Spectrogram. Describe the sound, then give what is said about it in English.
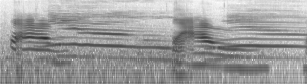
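A cat meows twice, fairly loud: a long, drawn-out wail, then a second cry with a rising-falling pitch. Nothing else is audible. “True, but cats do.”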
